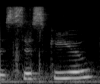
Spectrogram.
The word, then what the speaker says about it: Siskiyou: This is the Siskiyou, and that's how you pronounce it, from I'm with the Bears.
